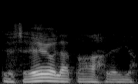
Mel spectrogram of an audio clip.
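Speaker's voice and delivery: "Deseo la paz de Dios" dropped low; low-pitched. Shown as a demonstration. Teacher showing the phrase said in a low tone. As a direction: say it down in a deep voice. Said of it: "con diferentes tonos agudos y graves".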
